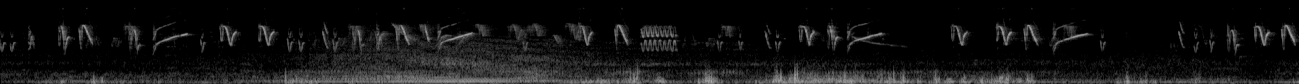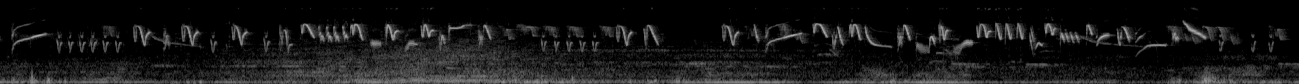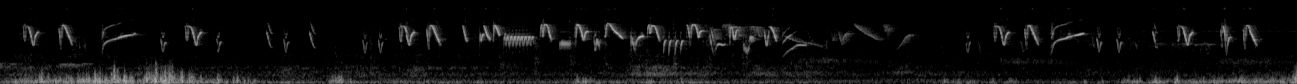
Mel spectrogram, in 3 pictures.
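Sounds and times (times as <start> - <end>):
songbird singing chirps and trills: 0.0 - 38.9.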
